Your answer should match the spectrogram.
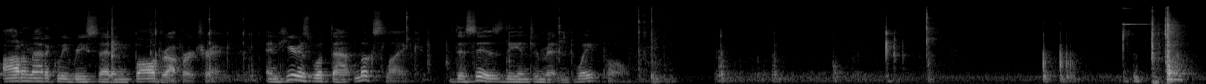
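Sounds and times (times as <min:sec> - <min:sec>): balls rolling clicking and knocking: 0:06.4 - 0:09.4.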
